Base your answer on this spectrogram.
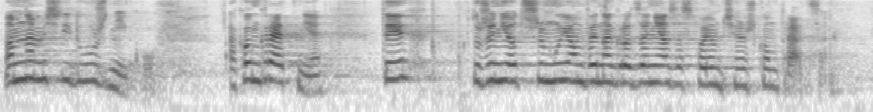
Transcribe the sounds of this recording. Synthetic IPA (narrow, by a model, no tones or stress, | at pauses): mamnamɘɕlʲid̪wuʐɲikṵf | ʔakɔŋkɾɛt̪ɲɛ | t̪ɘxkt̪uʐɘɲɛɔtʂɘmujɔ̃w̃vɘnaɡɾɔd̪zɛɲazasfɔjɔ̃w̃t͡ɕɛ̃ʂkɔ̃w̃pɾa̰t̪sɛ̰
